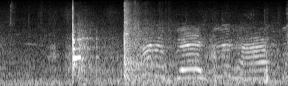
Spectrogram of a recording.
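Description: A pitched baseball landing with a sharp smack about half a second in, then a second sharp knock just after, followed by voices calling out.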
